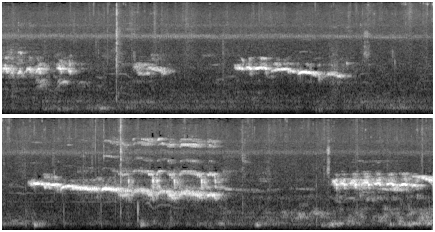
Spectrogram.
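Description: Dog whining in a series of high, falling whines, the longest drawn out for a few seconds about seven seconds in.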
